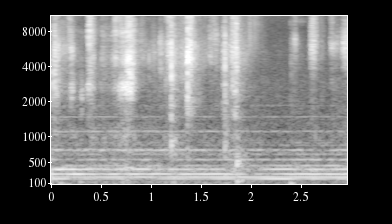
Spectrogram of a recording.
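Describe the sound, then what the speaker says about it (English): Large tarot cards being handled and laid out on a surface, a few soft close slides and taps over a quiet steady hum. "We are going to put the cards like this."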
